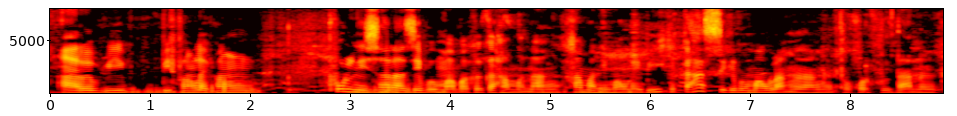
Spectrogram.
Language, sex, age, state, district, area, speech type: Bodo, female, 45-60, Assam, Udalguri, rural, spontaneous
